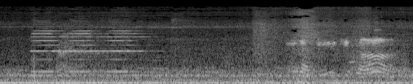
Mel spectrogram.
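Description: A steady high electronic tone sounds for about a second and a half shortly after the start, over a constant low hum.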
